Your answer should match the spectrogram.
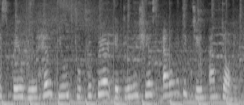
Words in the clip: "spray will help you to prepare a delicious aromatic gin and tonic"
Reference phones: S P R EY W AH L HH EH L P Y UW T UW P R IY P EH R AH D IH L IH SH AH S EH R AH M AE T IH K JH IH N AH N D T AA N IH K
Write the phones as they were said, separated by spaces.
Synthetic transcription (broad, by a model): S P R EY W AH L HH EH L P Y UW T UW P R IY P EH R AH D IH L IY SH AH S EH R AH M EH T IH K CH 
